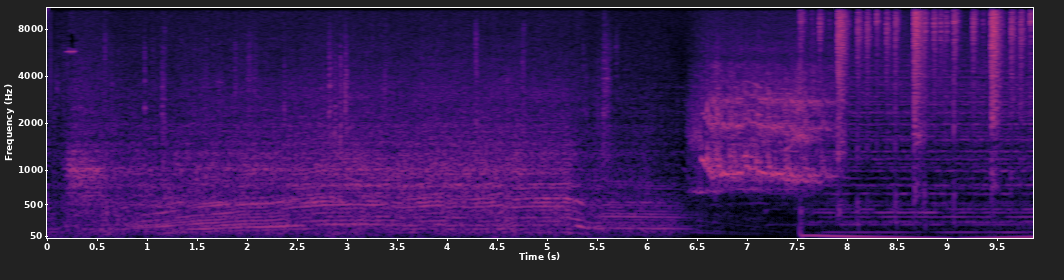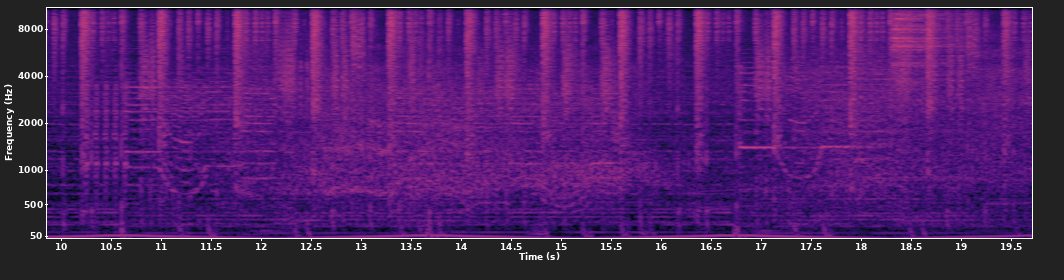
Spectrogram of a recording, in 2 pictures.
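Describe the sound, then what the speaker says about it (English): A car drifting round a corner after the handbrake locks the rear wheels, with a rising, revving engine and a sustained squeal of skidding tyres that swells and fades, fairly loud and close, with no talk. "you pull the handbrake on, it locks the rear wheels, gets the car into a drift, and then you continue it round the corner"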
